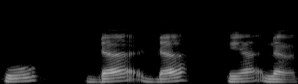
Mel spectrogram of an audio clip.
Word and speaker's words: उड्डयन: तो final last में क्या बचेगा, उ ड ड या न, तो इसका प्रोनाउंसिएशन हो जाएगा उड्डयन।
